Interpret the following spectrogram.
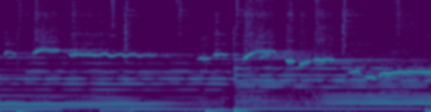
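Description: A man whistling a melody into a microphone with a wide vibrato, the line stepping down in pitch near the end, over sustained organ chords and bass notes.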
